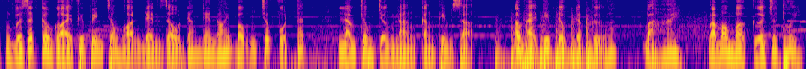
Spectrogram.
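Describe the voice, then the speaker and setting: A man's voice: low voice, a little mellow. A man narrating a horror audiobook in a dramatic, suspenseful way. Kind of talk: scripted horror story narration.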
